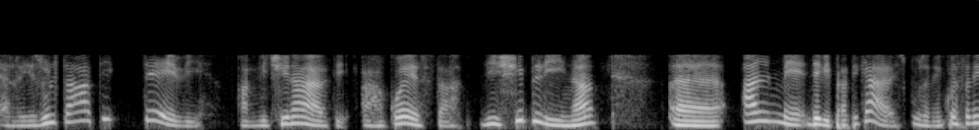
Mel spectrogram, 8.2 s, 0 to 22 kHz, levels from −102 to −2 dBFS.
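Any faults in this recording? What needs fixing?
iLBC codec, throughout the speech: the whole clip has been squeezed through this narrowband VoIP codec, so nothing above 4 kHz survives. The codec models each short frame's excitation on its own, which leaves the speech intelligible but plainly rough and slightly synthetic, with a dull, boxed-in top end. The frame rhythm and character fit the 15.2 kbps mode with 20 ms frames. To prevent it, carry the call on a wideband or fullband codec such as Opus.

Lost iLBC frames, 7.38 to 7.42 s: a short stretch of the speech goes missing, which fits a single 20 ms packet being dropped. The decoder fills the hole by repeating the last pitch cycle blended with noise, so instead of silence there is a brief held, faintly buzzy vowel-like tone. Because iLBC frames are coded independently, the speech snaps back cleanly right after the gap. 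To prevent it, add a jitter buffer and forward error correction or redundancy on the network path.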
